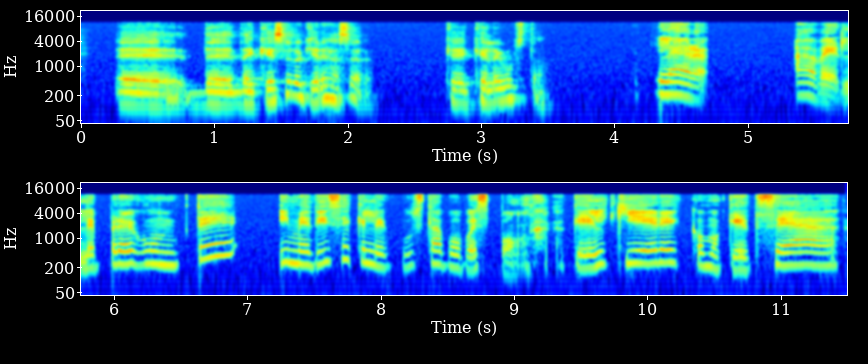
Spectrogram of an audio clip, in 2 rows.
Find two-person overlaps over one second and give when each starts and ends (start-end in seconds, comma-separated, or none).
none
